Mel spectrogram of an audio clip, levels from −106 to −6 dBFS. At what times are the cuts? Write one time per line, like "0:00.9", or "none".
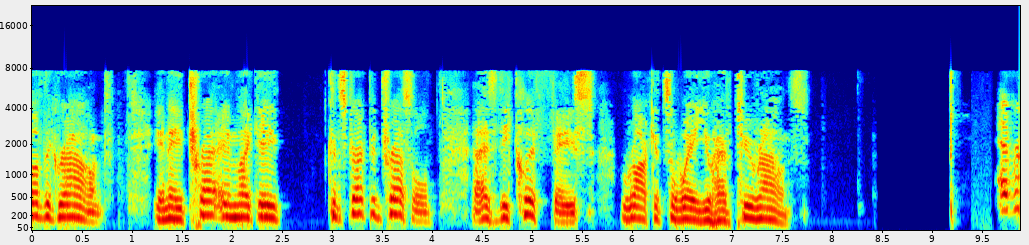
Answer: none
